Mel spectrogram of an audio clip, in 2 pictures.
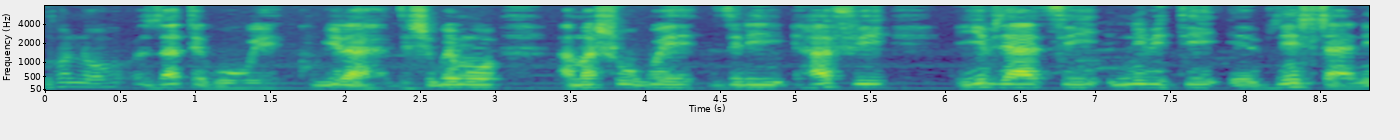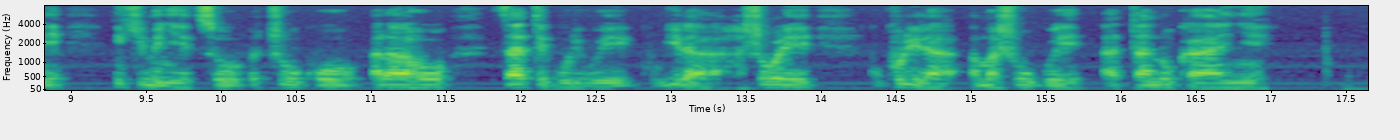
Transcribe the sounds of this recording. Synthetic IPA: im̥hono̞zaːte̞ɡuːwe̞kuɡiɾaziʃiɡwe̞mŋo̞ | a̰maʃuːɾɡwe̞ziɾiɦaːfi | jivjaːt͡siniβitivjĩːnʃi̥t͡ʃaːne̞ | n̥ikime̞ɲe̞ːt͡so̞t͡ʃuːko̞aɾaɦo̞ | z̥aːte̞ɡuːɾiwe̞kuɡiɾahaʃo̞βo̞ɾe̞ | ɡ̥ukuɾiɾaːmaʃuːɾɡwe̞ataːndukʰaɲe̞

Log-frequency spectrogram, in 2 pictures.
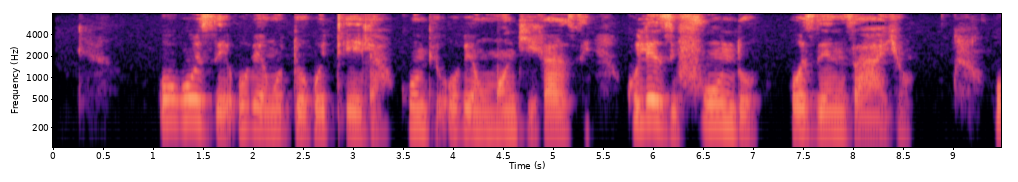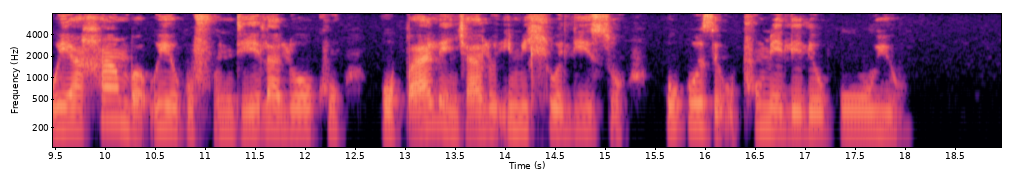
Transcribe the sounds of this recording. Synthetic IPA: uɣuzɛʔuβɛŋud̥ʱɔɣɔtʼɛlaɣumbʱɛ̰ʔuβɛŋumoŋiɣaz̥i | ɣulezifundʱɔː | zɛnd͡zʱaːjɔ | ṵjahambʱaʔṵjeɣufṵndʱɛlalokʰu | ub̥ʱalɛnd͡ʒʱalɔʔimiɬolisɔ̰ | uɣuzɛʔupʰumɛlɛlɛɣuːjɔ

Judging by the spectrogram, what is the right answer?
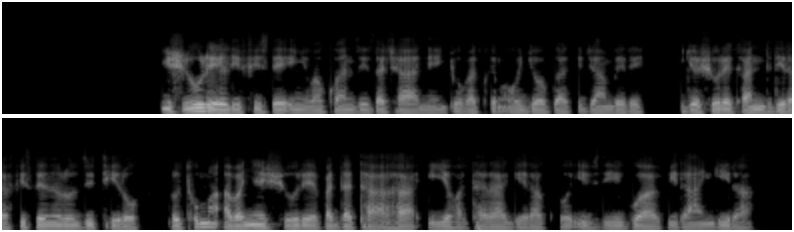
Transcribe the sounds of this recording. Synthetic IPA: iʃuːɾe̞ɾifise̞ʔiɲuβakwaːnziːzat͡ʃaːne̞ɾɟṵːβat͡swe̞̰mṵβuɾɟo̞b̚waːkid͡ʒaːmbe̞ɾe̞ | iɾɟo̞ʃuːɾe̞kʰaːndiɾiɾafise̞nuɾuzitʰiɾo̞ | ɾutʰumaʔaβaɲe̞ʃuːɾe̞βadatʰa̰ɦaijo̞ɦatʰaɾaɡe̞ɾakʰo̞̰ivjiːɡwaβiɾa̰ːŋɡiɾa

